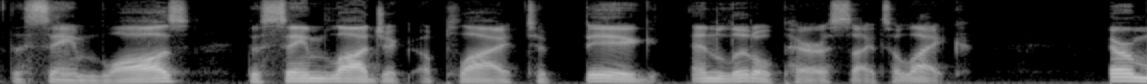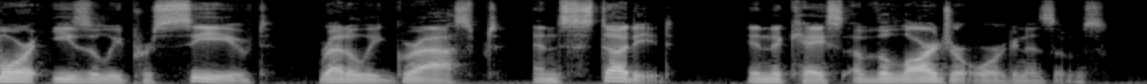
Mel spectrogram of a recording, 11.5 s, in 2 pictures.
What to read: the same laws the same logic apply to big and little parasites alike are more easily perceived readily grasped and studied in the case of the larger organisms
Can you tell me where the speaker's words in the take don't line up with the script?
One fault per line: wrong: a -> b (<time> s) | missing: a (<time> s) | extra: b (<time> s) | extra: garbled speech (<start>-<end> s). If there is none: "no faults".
no faults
